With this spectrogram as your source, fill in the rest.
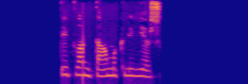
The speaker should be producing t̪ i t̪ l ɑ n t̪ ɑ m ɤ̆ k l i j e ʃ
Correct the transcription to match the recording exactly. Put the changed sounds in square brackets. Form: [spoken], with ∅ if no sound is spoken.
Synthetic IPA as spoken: t̪ i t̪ l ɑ n t̪ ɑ m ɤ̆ k l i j e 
